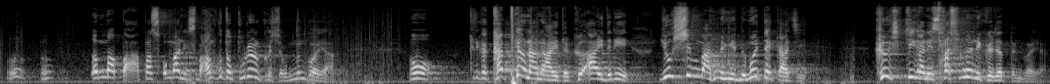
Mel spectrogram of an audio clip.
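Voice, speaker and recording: Woman preacher, pretty high voice, swings up and down a lot, big echoey church hall. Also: fast, slight background noise. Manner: animated preaching, acts out voices of God and people. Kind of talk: sermon. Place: church sanctuary. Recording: long hall reverb.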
